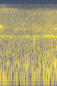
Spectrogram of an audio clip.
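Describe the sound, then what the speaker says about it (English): A train passes at a distance in the early morning, heard as a steady, faint rumble with rail noise throughout and no voices. "I ran out here because I heard the train"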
